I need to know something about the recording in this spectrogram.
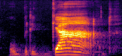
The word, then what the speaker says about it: obrigado: Par exemple, obrigado, obrigada. Vu que c'est l'avant-dernière syllabe qui est la syllabe forte, on entend peu la fin et on n'entend pratiquement pas si c'est masculin ou féminin.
